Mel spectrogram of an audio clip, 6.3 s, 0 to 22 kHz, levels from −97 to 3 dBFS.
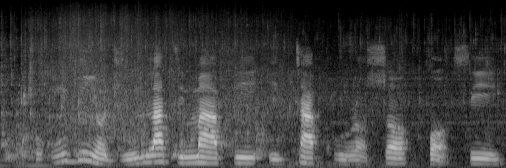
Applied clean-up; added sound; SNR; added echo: none; Toilet flush; 17 dB; none.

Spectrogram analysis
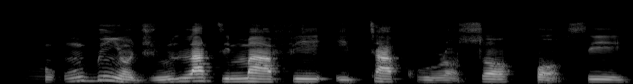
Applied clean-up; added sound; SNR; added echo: none; none; none; none.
